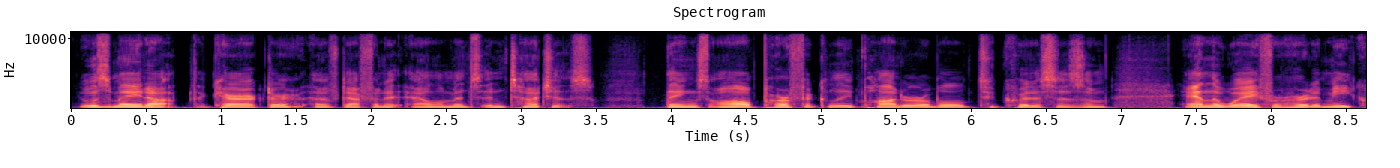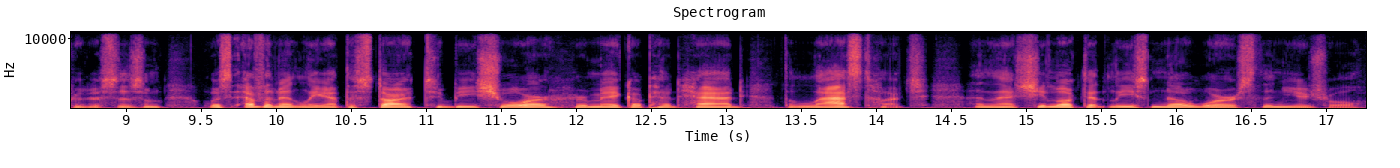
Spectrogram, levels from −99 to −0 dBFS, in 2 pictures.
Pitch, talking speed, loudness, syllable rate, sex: 115 Hz, 170 wpm, -21 LUFS, 4.9 syllables/s, male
